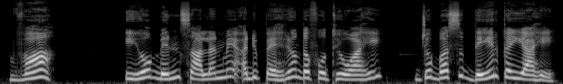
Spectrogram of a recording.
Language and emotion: Sindhi, surprised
